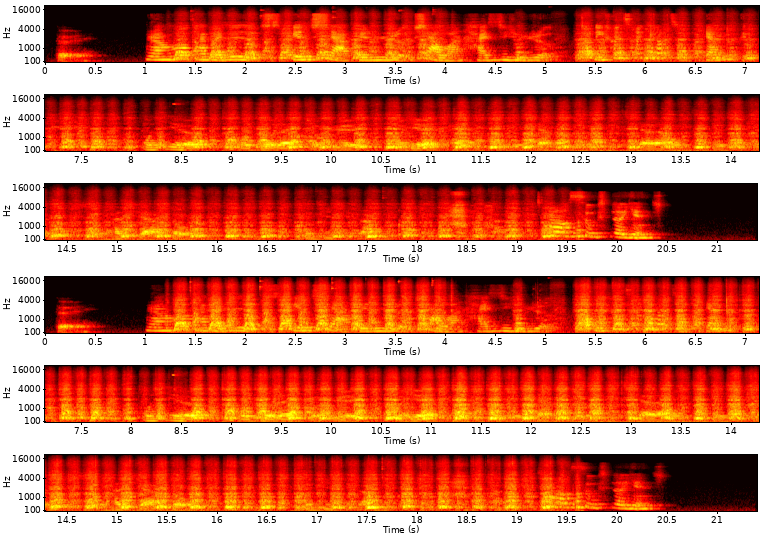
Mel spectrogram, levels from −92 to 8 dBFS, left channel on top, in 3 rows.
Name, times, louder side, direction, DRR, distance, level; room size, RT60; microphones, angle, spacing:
voice 1, 0.1-0.4 8.1-15.8 16.3-16.5 16.9-17.7 18.7-19.0 19.4-19.5, equal, 15° right, 0.7 m, -27 dB
voice 2, 1.0-7.6 18.3-18.8 19.3-20.4, left 4 dB, 75° left, 0.5 m, -28 dB
Sawing, 1.2-4.1 4.7-4.8 5.3-19.6, right 3 dB, 70° right, 0.4 m, -24 dB
2.7 x 2.3 x 2.3 m
head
